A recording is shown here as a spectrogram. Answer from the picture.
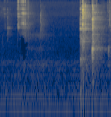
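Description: Pieces of a broken glass candle jar clinking against each other as they are handled. There is one faint clink about a third of a second in, then a louder cluster of clinks near the end.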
